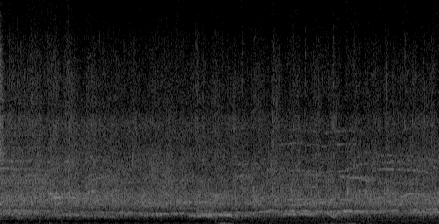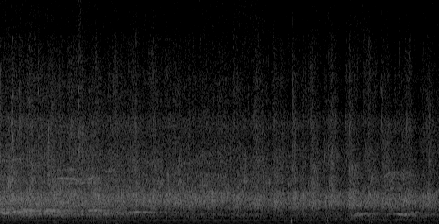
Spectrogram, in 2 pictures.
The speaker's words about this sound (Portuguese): Então eu queria chamar aqui à frente todos os servos que estiveram aqui servindo. Eu queria que a igreja recebesse esses irmãos com a salva de palmas.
